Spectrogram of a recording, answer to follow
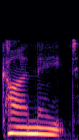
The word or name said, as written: khanate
